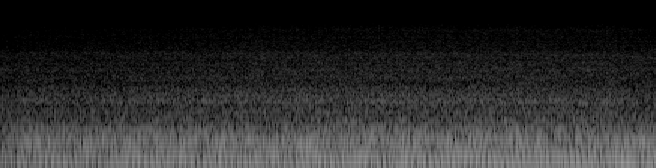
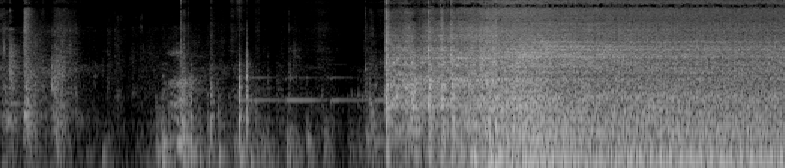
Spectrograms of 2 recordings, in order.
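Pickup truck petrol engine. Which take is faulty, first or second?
first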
